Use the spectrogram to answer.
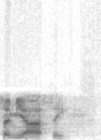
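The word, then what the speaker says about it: Semjase: And as a contactee, you had contact with Semyasi. Am I saying the name right? – Yeah, Semyasi. – Semyasi. – That's a German pronunciation.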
